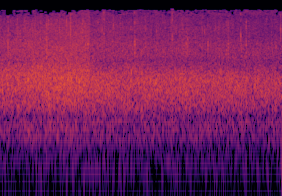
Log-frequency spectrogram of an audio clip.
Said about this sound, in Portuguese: Quantos querem ser influência nesse mundo, digam amém e aplaudam o Senhor bem forte, bem forte.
